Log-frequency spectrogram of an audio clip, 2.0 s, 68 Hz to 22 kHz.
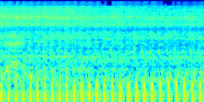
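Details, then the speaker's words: Suzuki Mola GS125 engine converted to 150 and rebuilt; after repair the earlier ticking noise is gone, smooth even low idle thump, quiet and healthy: normal idle. "Tahimik na. Hindi pa kagaya nung nakaraan na may lagitek, ngayon wala na. Natahimik. Ang ganda ng andar."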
